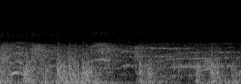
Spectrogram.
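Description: A thud on the wrestling ring as two wrestlers collide and lock up, followed by another thump about one and a half seconds in.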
